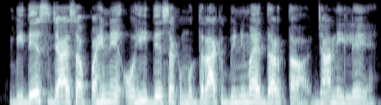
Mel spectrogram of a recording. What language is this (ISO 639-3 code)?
mai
